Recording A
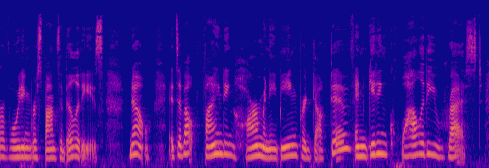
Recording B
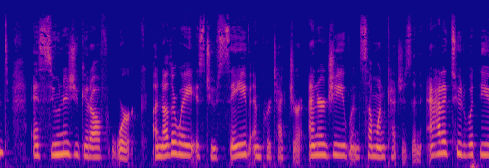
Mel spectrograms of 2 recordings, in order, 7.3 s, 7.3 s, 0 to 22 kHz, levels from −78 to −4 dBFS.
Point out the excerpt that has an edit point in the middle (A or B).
A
